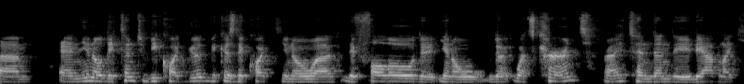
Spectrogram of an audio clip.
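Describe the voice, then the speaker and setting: A man's fairly high-pitched voice has a bright, sharp tone, very even loudness and fairly even intonation. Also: moderate pace. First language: French. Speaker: astrophysics professor. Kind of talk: interview Q&A. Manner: halting, many fillers and repeats.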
